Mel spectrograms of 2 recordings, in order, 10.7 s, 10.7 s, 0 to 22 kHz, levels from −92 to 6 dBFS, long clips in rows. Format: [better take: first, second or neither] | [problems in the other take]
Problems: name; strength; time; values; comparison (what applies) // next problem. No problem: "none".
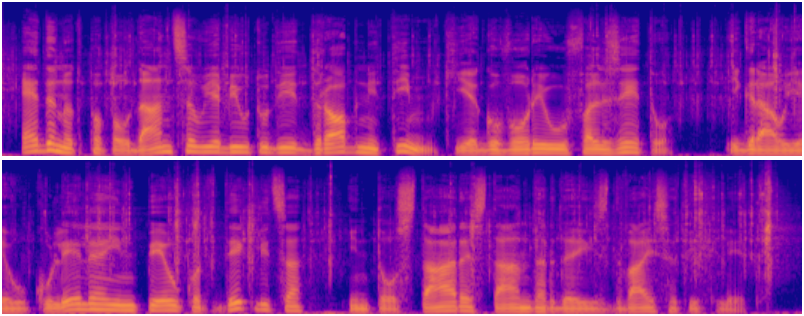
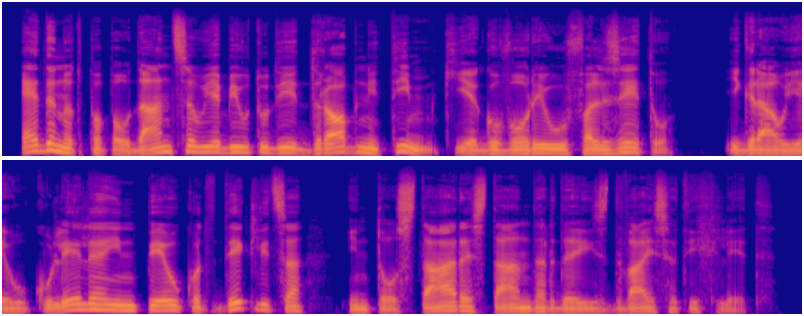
second | background sound (Rattle); 17 dB below the speech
